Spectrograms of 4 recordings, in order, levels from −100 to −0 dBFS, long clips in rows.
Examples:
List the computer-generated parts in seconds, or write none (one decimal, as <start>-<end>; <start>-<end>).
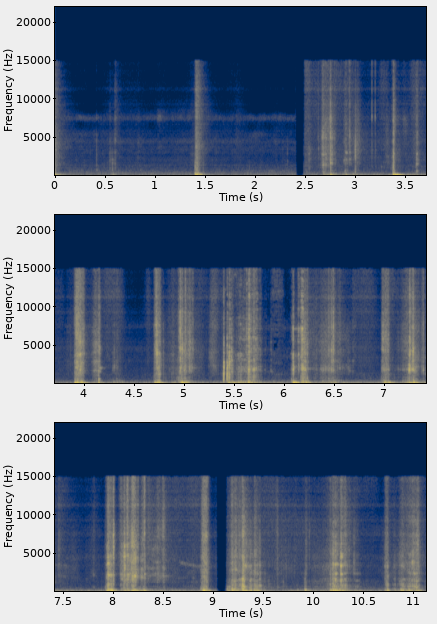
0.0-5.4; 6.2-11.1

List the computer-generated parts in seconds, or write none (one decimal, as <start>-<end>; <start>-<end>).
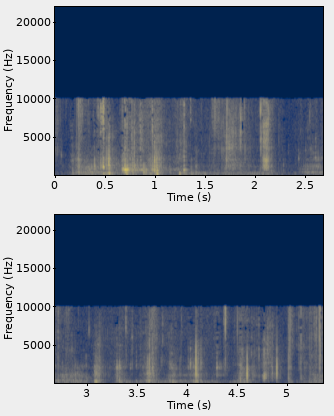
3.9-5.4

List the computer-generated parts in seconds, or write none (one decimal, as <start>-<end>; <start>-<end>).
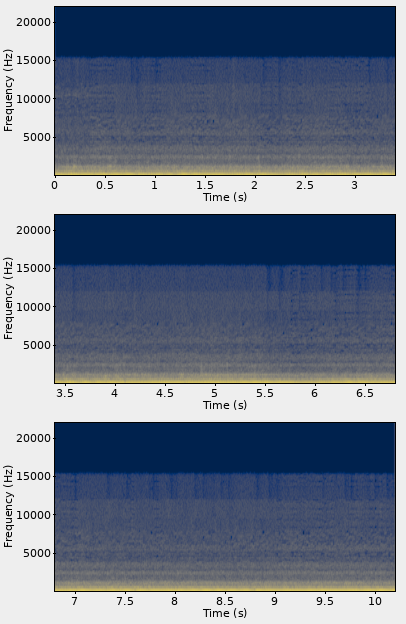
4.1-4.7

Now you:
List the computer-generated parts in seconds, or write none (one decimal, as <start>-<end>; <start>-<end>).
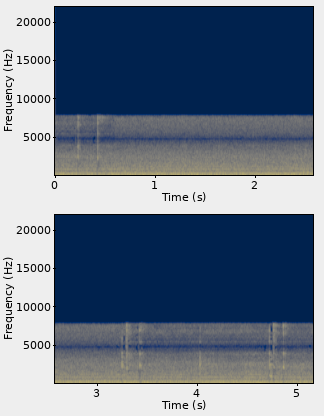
0.0-0.6; 3.3-5.2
